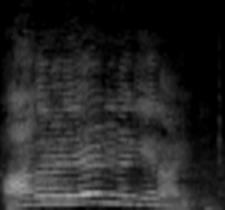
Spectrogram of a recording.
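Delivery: high, loud call, drawn out and falling; calling from heaven. Acted. Angel calling down to Hagar from heaven, loud drawn-out call. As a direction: call her name out from far above. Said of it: "ಆಕಾಶದಿಂದ ಆಗರಳನ್ನ ಕರೆದು".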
